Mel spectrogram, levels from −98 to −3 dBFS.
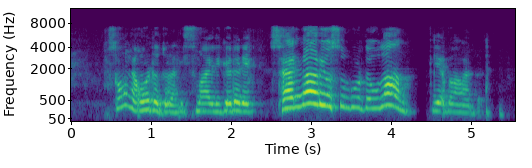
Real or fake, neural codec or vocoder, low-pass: fake; codec, 16 kHz, 4 kbps, FunCodec, trained on Chinese and English, 50 frames a second; 7.2 kHz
